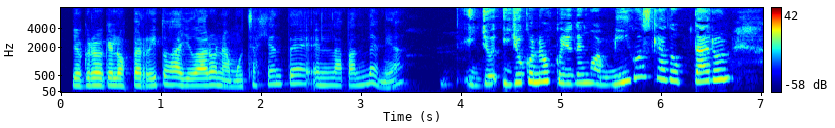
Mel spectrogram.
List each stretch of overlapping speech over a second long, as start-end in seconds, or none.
none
